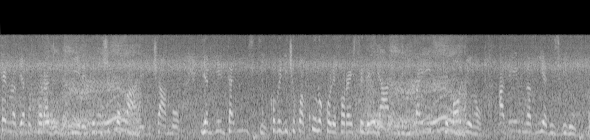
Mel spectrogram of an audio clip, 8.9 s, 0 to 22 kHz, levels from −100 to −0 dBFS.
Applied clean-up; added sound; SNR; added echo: none; Rain + Zipper (clothing); 1 dB; none.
